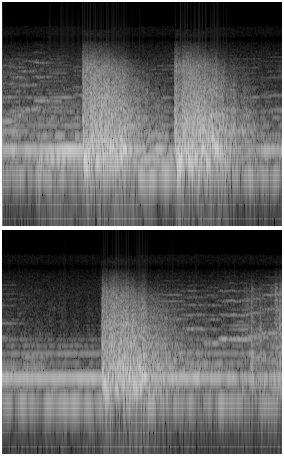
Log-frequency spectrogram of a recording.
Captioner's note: música emocionante; explosión de armas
